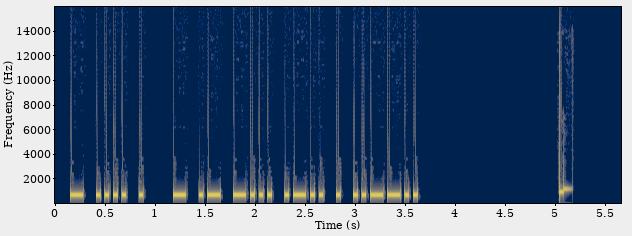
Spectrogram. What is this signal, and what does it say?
Morse code, heard as a keyed tone, about 28 wpm, 700 Hz. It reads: THE TABLE?
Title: Sentences from Top 1000 Words - Review Part 3 - 28wpm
